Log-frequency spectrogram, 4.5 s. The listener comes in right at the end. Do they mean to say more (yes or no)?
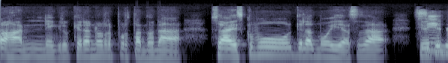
no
